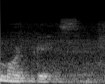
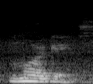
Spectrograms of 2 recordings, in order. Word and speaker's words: mortgage: At ang utang niya kay C, kaya siya pinautang ni C, merong anong mortgage? Hindi yan mortgage. Yan ay mortgage. Hindi binibigkas ang T.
